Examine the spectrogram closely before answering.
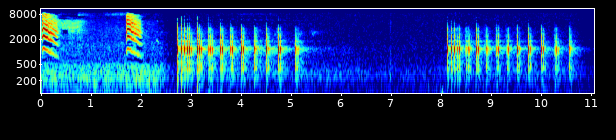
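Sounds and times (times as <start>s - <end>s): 
red-naped sapsucker drumming: 2.7s - 5.4s, 8.0s - 10.9s.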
